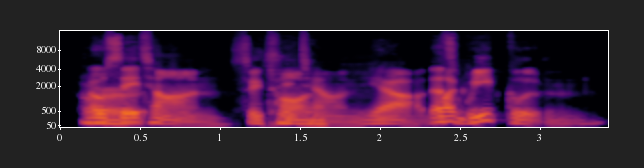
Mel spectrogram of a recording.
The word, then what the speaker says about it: seitan: Is it seitan? Seitan.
